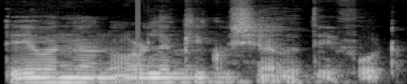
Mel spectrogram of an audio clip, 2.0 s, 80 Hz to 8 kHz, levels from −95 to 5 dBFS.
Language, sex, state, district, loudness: Kannada, male, Karnataka, Shimoga, -21 LUFS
